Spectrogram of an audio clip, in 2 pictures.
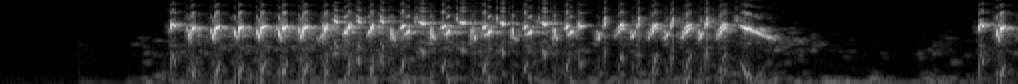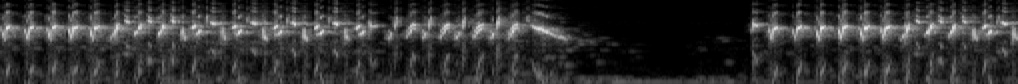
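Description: North African goldfinch (European goldfinch) singing: rapid, trilling song phrases of about three seconds each, separated by short pauses, each ending in a falling note. The third phrase begins near the end.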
